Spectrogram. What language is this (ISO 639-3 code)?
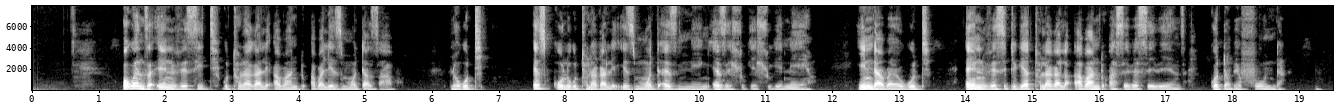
nde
